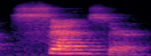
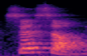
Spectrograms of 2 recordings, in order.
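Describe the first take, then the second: First: The word is said longer, English style. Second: The word is said short, Korean loanword style. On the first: The speaker calls it right. "조금만 더 길게 해서 sensor" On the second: The speaker calls it wrong. "센서 이게 아니라"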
